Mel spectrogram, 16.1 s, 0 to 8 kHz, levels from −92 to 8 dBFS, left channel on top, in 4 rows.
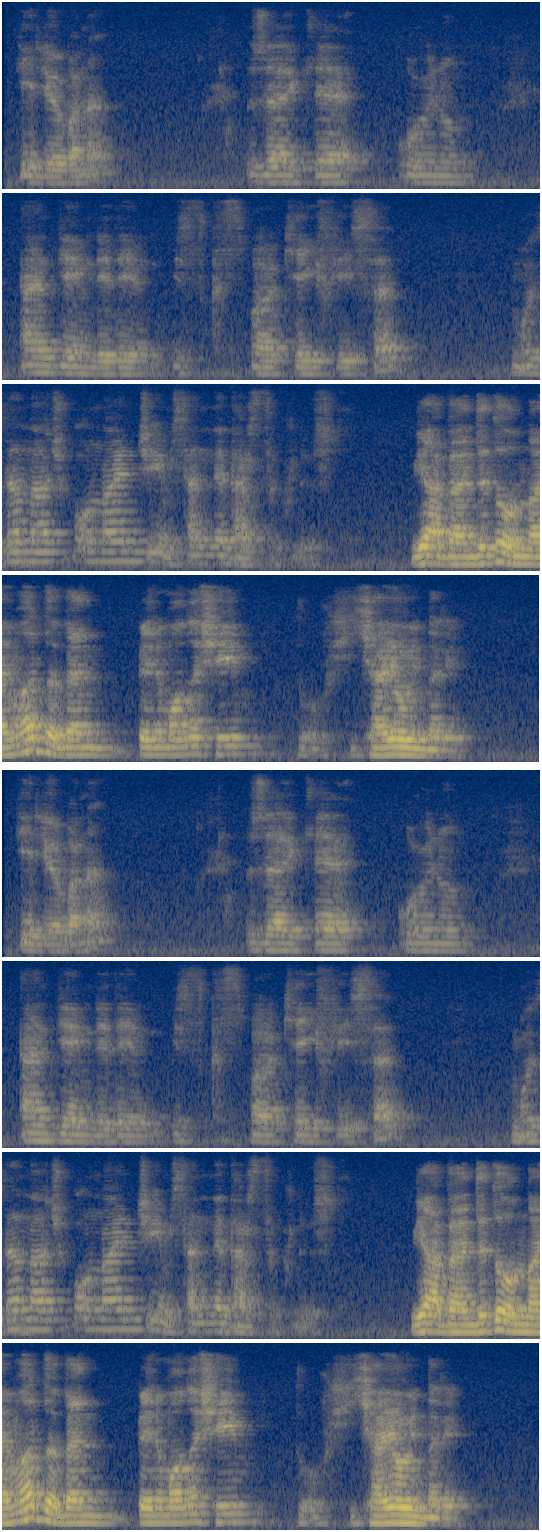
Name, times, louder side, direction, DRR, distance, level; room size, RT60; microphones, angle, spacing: voice 1, 0.1-0.8 1.5-2.6 3.0-3.5 3.8-3.9 4.2-7.0 7.9-10.6, right 1 dB, 70° right, -2 dB, 2.0 m, -31 dB
voice 2, 11.1-14.0 14.3-15.5, right 2 dB, 30° right, 3 dB, 0.4 m, -18 dB
4.2 x 2.3 x 4.3 m, 0.40 s
head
